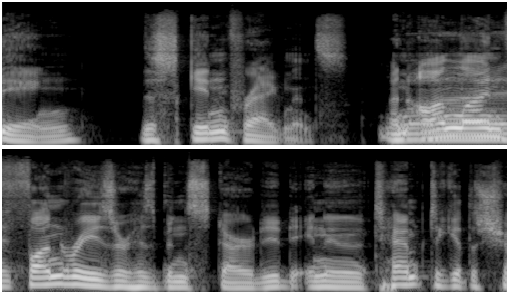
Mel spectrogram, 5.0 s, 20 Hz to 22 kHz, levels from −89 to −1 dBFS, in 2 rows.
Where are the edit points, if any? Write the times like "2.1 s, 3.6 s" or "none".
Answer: 1.8 s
